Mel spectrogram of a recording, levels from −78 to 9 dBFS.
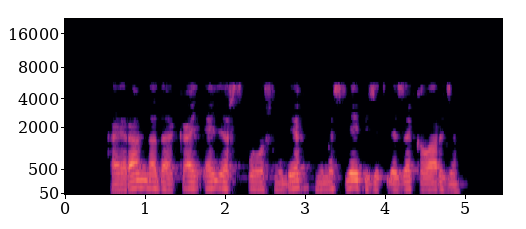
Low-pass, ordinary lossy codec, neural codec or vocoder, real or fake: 5.4 kHz; MP3, 48 kbps; none; real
